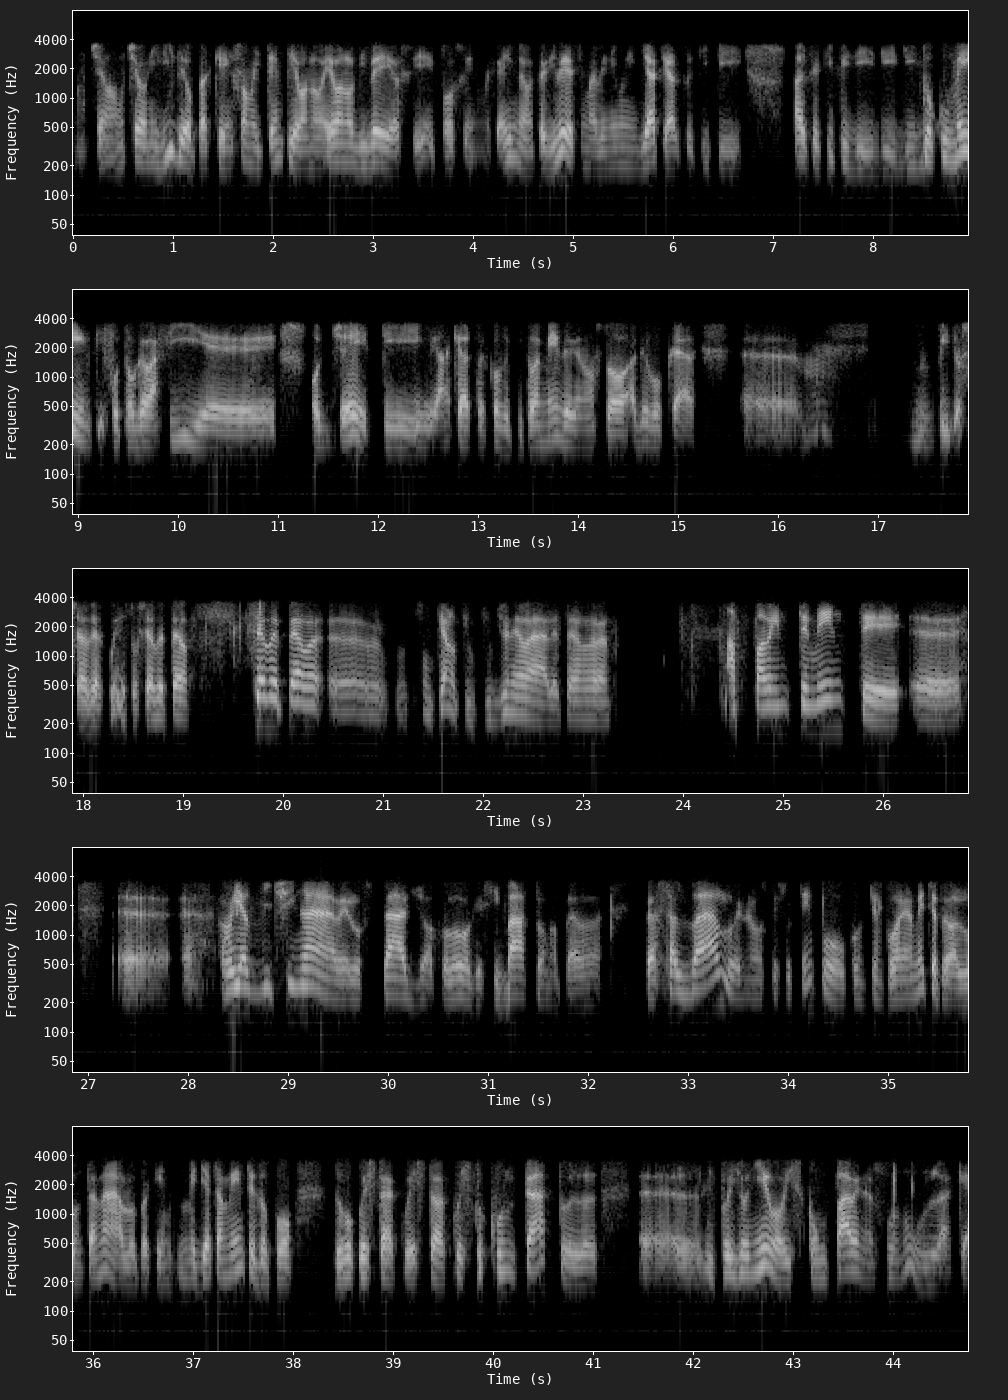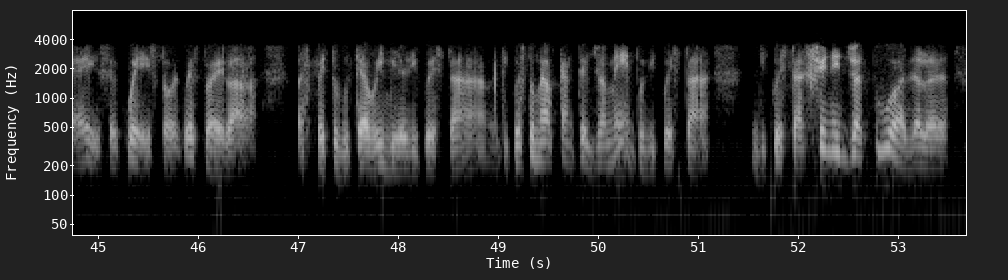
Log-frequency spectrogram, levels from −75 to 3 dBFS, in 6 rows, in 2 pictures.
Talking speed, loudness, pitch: 130 wpm, -25 LUFS, 185 Hz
